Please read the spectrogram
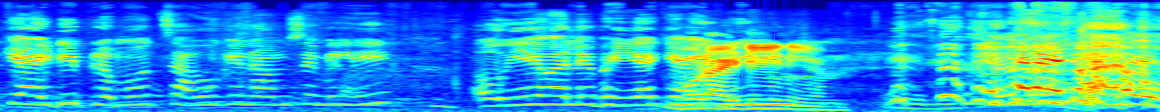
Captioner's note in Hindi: हंसी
